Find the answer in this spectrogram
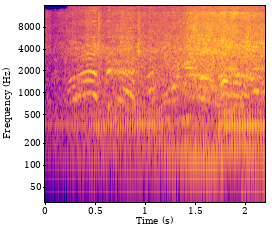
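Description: Motor vehicle engine running at a steady pitch, with people's voices over it.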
